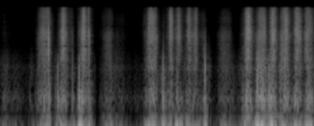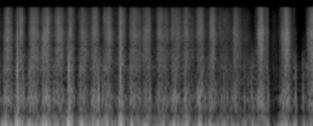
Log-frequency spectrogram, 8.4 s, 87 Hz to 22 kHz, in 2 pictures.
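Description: A flat white sheet of A4 printer paper, held by both gloved hands above the recorder, is bent, flexed and rubbed between the fingers. It makes bright, crinkling rustles and crackles, starting in short bursts with brief pauses. From about three seconds it becomes a steady, dense run of scratchy crackling with a low rumble underneath.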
